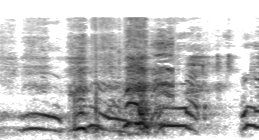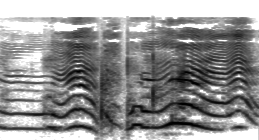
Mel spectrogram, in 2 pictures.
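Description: Newborn baby crying: short, fairly quiet cries with pauses at first, then louder, longer wavering wails from about three seconds in.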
